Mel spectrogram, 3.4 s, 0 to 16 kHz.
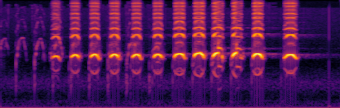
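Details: Female osprey at a nest with two chicks in Estonia, 18 July 2016, calling the male to bring food: a rapid run of about twelve sharp, whistled chirps, each a short upward-kinked note, roughly four to five per second.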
